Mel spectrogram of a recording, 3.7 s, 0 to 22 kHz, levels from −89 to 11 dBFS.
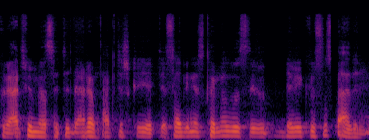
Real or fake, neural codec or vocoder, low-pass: fake; codec, 44.1 kHz, 2.6 kbps, DAC; 14.4 kHz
